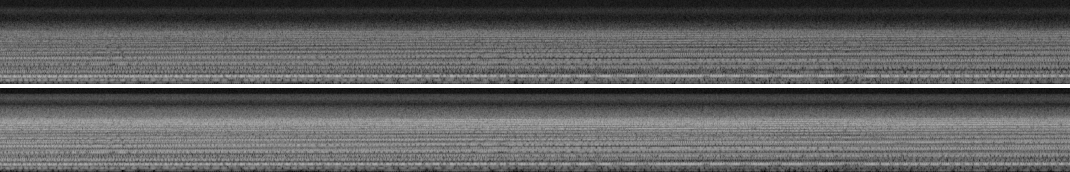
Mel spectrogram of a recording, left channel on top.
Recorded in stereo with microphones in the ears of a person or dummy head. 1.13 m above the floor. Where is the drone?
40° right (ahead or behind); by 10.7 s 35° right (ahead or behind).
